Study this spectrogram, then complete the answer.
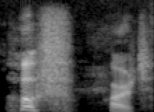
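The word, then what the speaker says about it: Hoof Hearted: been so careful from the very first time I saw it to pronounce it hoof-hearted.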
